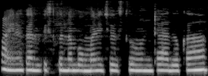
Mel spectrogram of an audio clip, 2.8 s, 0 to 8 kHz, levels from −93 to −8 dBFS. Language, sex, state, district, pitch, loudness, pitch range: Telugu, female, Telangana, Nalgonda, 230 Hz, -34 LUFS, 220-240 Hz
